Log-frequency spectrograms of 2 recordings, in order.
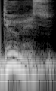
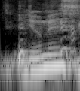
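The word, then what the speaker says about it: Dumass: Well, I they pronounce it Dumis. Dumis.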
